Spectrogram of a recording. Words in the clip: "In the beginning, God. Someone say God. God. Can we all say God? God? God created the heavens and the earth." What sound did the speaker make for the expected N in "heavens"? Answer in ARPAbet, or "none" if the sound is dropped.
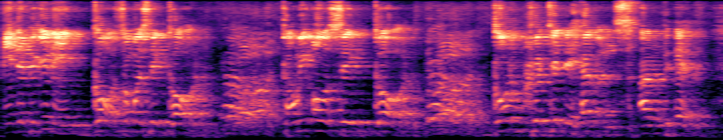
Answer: N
